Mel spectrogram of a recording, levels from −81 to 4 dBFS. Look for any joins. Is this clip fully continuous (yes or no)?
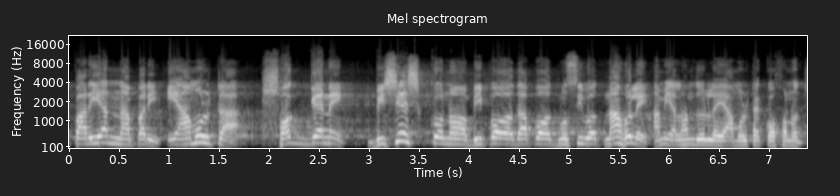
no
